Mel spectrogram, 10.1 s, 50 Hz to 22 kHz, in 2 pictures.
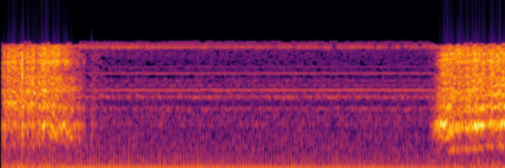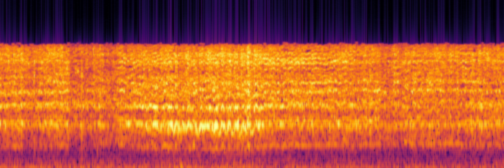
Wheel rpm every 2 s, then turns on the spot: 0, 30, 150, 160, 140.
none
